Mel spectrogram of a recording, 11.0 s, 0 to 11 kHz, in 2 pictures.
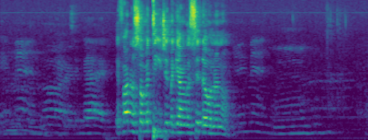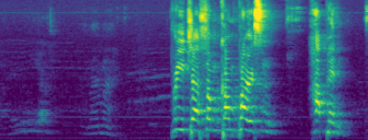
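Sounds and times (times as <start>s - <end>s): person murmuring: 3.6s - 5.0s.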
